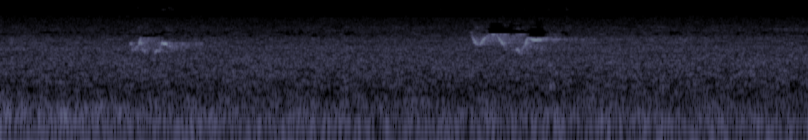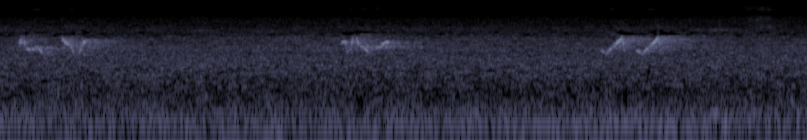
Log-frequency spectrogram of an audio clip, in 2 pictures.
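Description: A songbird calling: a short, high chirp repeated five times, about every one and a half seconds, over a faint steady background hiss.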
